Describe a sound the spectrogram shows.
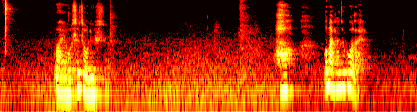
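A young woman talks on a phone, calmly and close by.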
